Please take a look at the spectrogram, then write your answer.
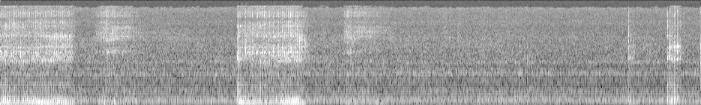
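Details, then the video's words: Female Labrador in deep sleep, twitching all over, snores in low, throaty bursts: two strong rasping snores about three seconds apart, then softer breathing, over a steady low hum. "Labrador dog in deep sleep snoring & twitching everywhere as though she's pocessed"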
